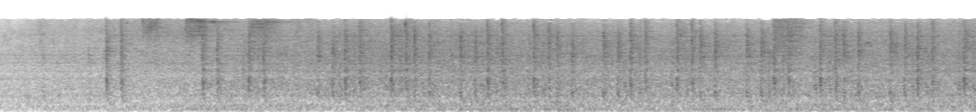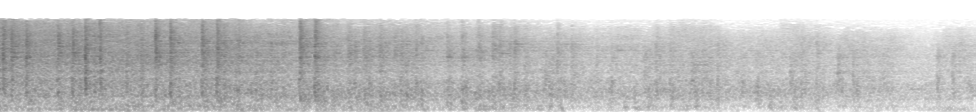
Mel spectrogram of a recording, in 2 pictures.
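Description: JR Shikoku limited express train passing close by, its wheels clacking over the rail joints. The sound builds quickly, stays strong for several seconds, then fades as the train moves away.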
